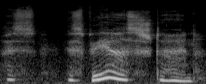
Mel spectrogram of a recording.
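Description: A woman's voice: medium pitch, big pitch swings, very slow, husky, exaggerated voice. An actress playing a stubborn, bitter woman in a naturalistic German radio drama. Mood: dazed, hushed.

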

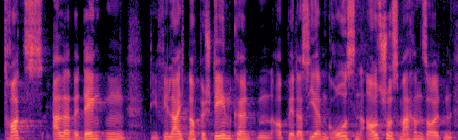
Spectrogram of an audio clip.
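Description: A man's voice: medium pitch, normal speed, a bit bright, lightly acted. An actor playing a male committee chairman, formally opening a session in a businesslike manner.

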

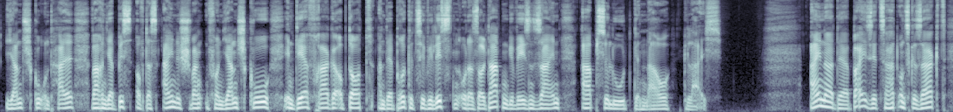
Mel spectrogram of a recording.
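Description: A man playing a defence lawyer in a 1920s trial, delivering a rhetorical, deliberate and emphatic courtroom plea for a radio documentary. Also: medium pitch, natural voice. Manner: rhetorical, deliberate, emphatic, with dropped phrase endings. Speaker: defence counsel.

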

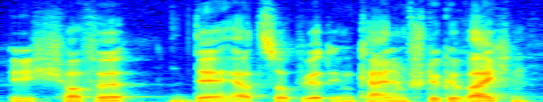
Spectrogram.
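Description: An actor playing a grave, reserved, older veteran colonel who speaks in a measured, terse way in a radio drama. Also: male voice, deep voice, little pitch movement, bright, forceful tone. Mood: grave, guarded. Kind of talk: 1950s German radio drama verse acting.

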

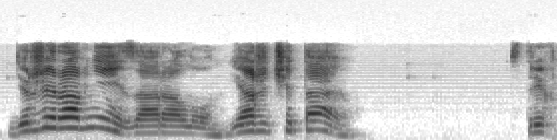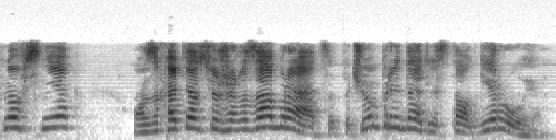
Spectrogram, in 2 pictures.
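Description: Guy w high voice reading his short story dramatically, super lively intonation, kinda muffled lofi audio. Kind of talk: expressive literary narration. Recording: dull, muffled lo-fi sound.

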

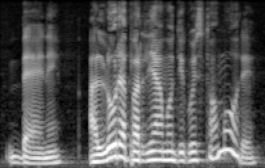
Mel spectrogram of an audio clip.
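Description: A man's voice: a little high, very animated, moderate pace, darkish tone. A man playing a needy, sentimental, exasperated wife and mother in a satirical stage sketch. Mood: coaxing.

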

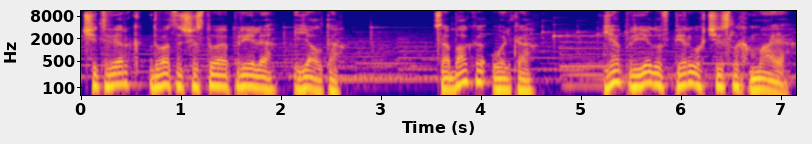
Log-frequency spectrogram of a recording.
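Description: Casting: a man playing an ailing writer in midlife, wry and intimate, lowish voice, reading love letters for radio over music. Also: a little slow, close to an everyday voice. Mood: wry, affectionate. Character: ailing middle-aged writer, tender, teasing, writing love letters.

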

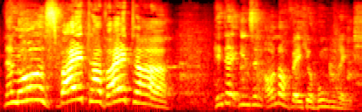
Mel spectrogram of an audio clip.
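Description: Casting: scolding canteen woman, very high and sharp, radio drama, dishes clattering behind. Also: sing-song, normal speed, a little hiss or hum, heavily acted. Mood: impatient nagging. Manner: shrill, scolding, nagging. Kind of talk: radio play dialogue acting. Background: clattering dishes and cutlery.

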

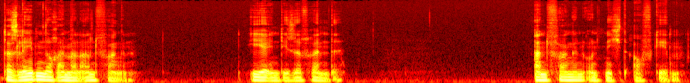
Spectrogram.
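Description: A man with a very deep, dark voice narrates a literary radio piece. His delivery is solemn and measured, slightly husky and recorded very dry and close. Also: steady tone, no echo.

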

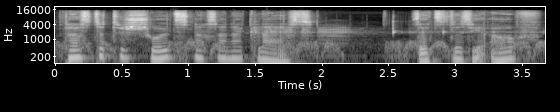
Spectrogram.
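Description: A man's voice: fairly high pitch, slow, faint music behind. A man narrating a scripted radio drama as its storyteller.

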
